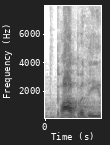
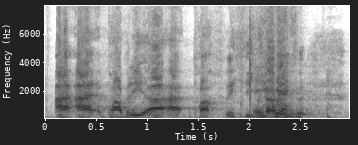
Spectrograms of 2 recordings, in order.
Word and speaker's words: Poppiti: Poppiti. That's it, Poppiti.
